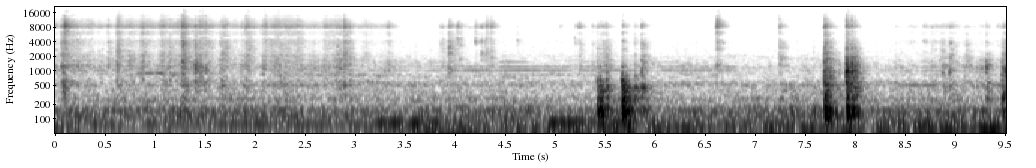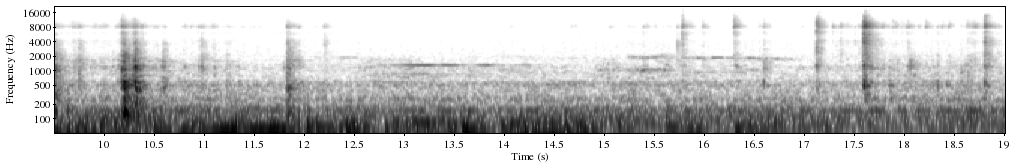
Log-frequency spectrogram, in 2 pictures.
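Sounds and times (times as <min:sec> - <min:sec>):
low steady hum: 0:00.0 - 0:19.0
box handling clicks and knocks: 0:08.8 - 0:12.1.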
